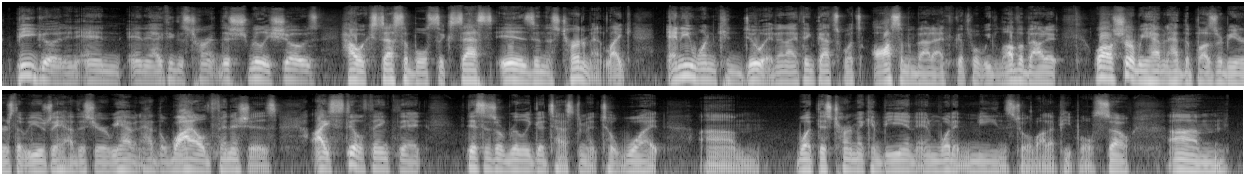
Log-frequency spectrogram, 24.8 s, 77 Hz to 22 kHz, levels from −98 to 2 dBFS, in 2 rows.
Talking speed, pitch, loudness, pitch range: 215 wpm, 100 Hz, -24 LUFS, 95-110 Hz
